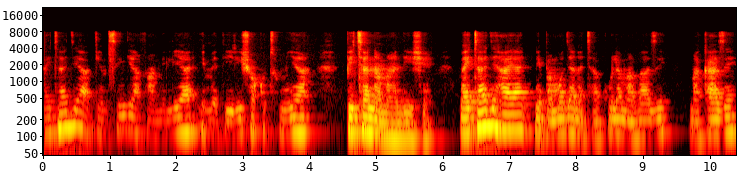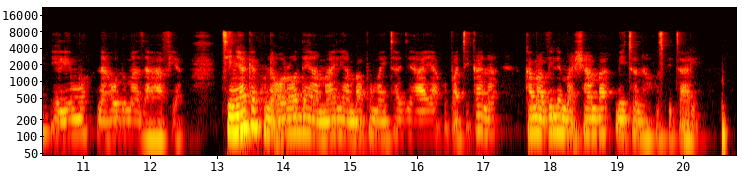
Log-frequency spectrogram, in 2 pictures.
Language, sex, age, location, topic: Swahili, male, 18-24, Kisii, education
